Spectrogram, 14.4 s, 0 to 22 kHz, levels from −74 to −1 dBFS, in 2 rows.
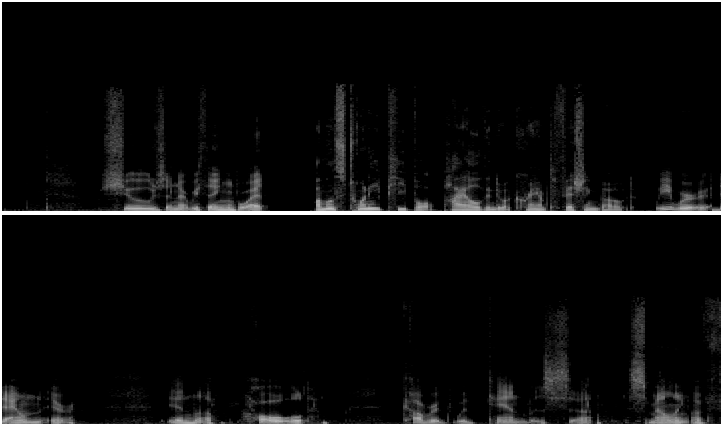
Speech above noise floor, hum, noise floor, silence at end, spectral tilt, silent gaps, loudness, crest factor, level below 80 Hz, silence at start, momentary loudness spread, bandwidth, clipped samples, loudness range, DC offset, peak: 32 dB; none; -63 dBFS; 0 s; -6 dB/octave; 2.69-3.05 s; -31 LUFS; 20 dB; -58 dBFS; 1 s; 12 LU; 13.5 kHz; under 0.1%; 5 LU; under 0.1%; -12 dBFS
